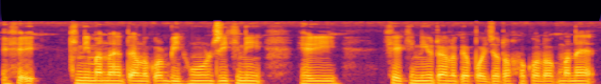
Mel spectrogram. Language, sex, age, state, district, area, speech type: Assamese, male, 30-45, Assam, Majuli, urban, spontaneous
